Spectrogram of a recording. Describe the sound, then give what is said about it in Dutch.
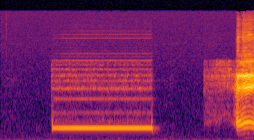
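A phone call placed from a studio connecting: one steady, buzzy ringing tone holds for about a second, then after a short gap a brief higher tone and a louder, harsh burst as the line picks up. “Oké, ik bel hem erbij.”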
